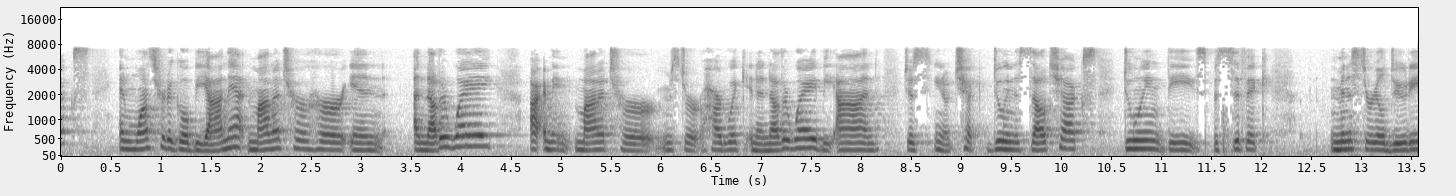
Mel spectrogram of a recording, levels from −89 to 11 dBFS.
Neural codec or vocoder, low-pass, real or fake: vocoder, 44.1 kHz, 128 mel bands every 256 samples, BigVGAN v2; 7.2 kHz; fake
